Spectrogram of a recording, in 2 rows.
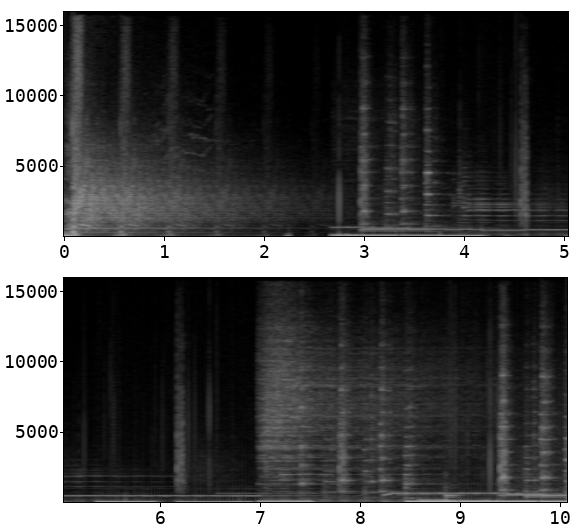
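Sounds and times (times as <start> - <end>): noise sweep: 0.0 - 3.1
hip-hop beat: 0.0 - 10.0.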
